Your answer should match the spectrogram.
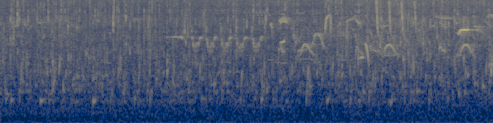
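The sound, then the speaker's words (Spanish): A steady stream of water and oil being poured together, a continuous bubbling trickle with small splashes, moderately loud, with no voices. “Es como cuando mezclamos agua y aceite.”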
